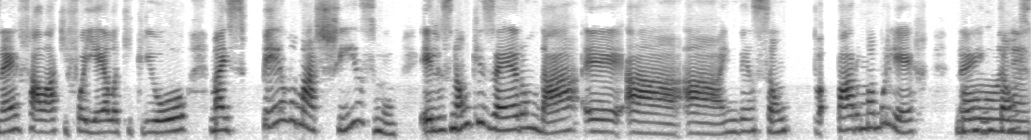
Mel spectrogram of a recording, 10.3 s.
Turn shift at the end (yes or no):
yes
